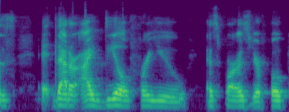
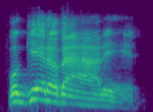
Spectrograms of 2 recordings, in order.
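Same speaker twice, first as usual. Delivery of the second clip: hammed-up Italian accent, pitched up; bad Italian accent; 4 semitones higher than usual. Host riffing on the word forget, bad Italian accent. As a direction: do a corny mock-Italian accent. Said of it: "It's, like, the worst Italian accent".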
